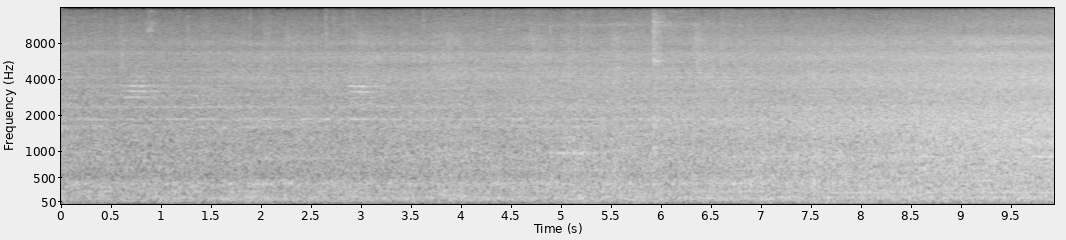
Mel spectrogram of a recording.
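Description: A passenger train from Howrah pulling into Jhargram station, heard from on board as a steady, loud, low rumble of wheels and carriage noise that builds slightly, with no talking.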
